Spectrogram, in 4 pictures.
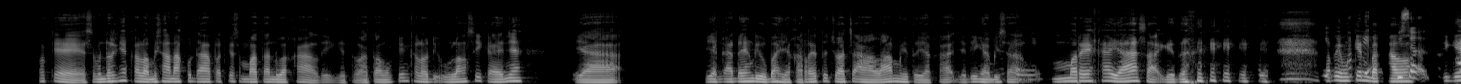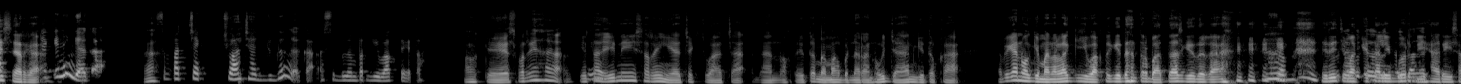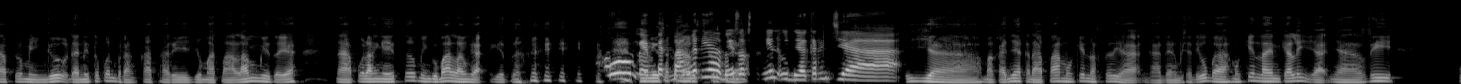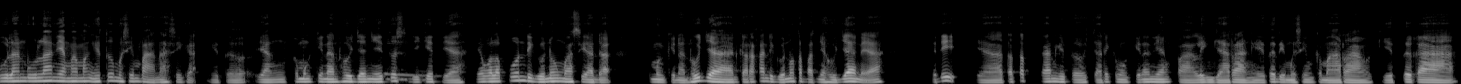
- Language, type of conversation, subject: Indonesian, podcast, Apa pengalaman mendaki yang paling berkesan buat kamu?
- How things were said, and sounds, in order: other background noise; laugh; laughing while speaking: "kita"; chuckle; laugh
